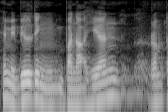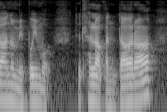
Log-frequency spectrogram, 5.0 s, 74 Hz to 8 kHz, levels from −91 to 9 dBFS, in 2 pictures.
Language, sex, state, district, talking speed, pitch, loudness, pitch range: Mizo, male, Mizoram, Aizawl, 165 wpm, 115 Hz, -20 LUFS, 105-130 Hz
